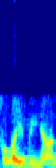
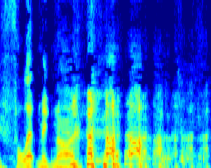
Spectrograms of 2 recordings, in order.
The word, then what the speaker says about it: filet mignon: I don't like the fact that the first time you said that word recently, it was probably filet mignon. You just wanted to say a word with a silent T to prove you could do it.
